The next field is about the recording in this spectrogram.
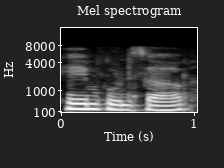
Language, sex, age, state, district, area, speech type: Punjabi, female, 30-45, Punjab, Patiala, urban, spontaneous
